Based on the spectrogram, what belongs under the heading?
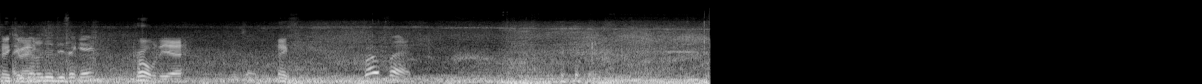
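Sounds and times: propeller aircraft engine drone: 0.0s - 7.1s.

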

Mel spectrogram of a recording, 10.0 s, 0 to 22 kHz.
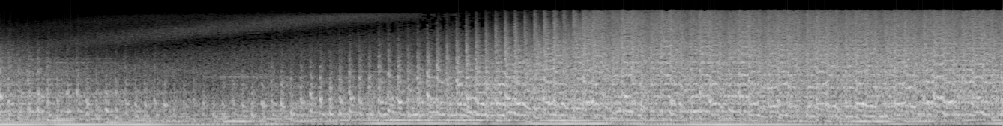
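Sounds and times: filtered sweep rising in pitch: 0.0s - 10.0s
hardstyle beat with deep bass: 0.0s - 10.0s.

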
